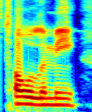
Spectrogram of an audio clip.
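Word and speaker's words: Ptolemy: know what I'm saying the p is silent but it's totally me over there in in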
